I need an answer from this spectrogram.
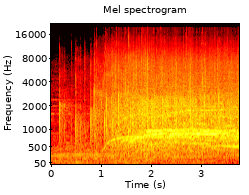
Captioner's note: audience cheers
